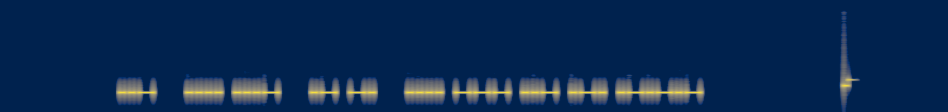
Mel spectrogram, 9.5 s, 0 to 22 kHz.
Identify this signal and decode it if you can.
Morse code, heard as a keyed tone, about 25 wpm, 700 Hz. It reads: U HV AN HOUR.
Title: Sentences from Top 400 Words and Abbreviations 25wpm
